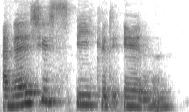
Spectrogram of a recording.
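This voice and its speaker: A woman leading a guided meditation in a gentle, soothing, unhurried way. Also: medium pitch, muffled recording. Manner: slow, soothing and unhurried, with long pauses.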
